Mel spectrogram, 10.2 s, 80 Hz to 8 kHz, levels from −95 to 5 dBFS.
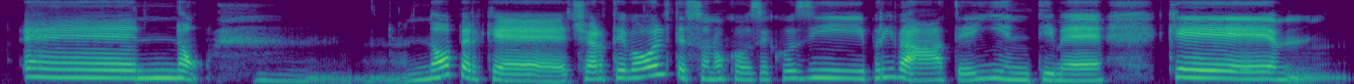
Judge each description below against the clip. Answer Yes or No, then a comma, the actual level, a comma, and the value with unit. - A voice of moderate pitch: No, high, 215 Hz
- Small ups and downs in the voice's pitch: No, average, 4.0 semitones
